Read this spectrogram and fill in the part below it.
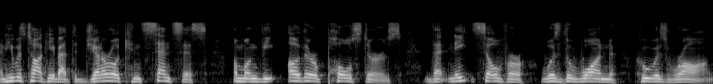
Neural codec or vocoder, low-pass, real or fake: codec, 16 kHz, 4.8 kbps, FACodec; 7.2 kHz; fake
